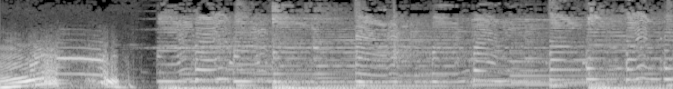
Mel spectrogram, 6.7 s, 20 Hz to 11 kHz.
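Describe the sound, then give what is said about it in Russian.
A bull, one of seven untamable bulls being subdued by Krishna, who passes a rope through each one's nose, gives one loud, drawn-out moo, then a full burst of music kicks in and carries on to the end. “7 Кришн обуздали 7 неукротимых быков.”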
